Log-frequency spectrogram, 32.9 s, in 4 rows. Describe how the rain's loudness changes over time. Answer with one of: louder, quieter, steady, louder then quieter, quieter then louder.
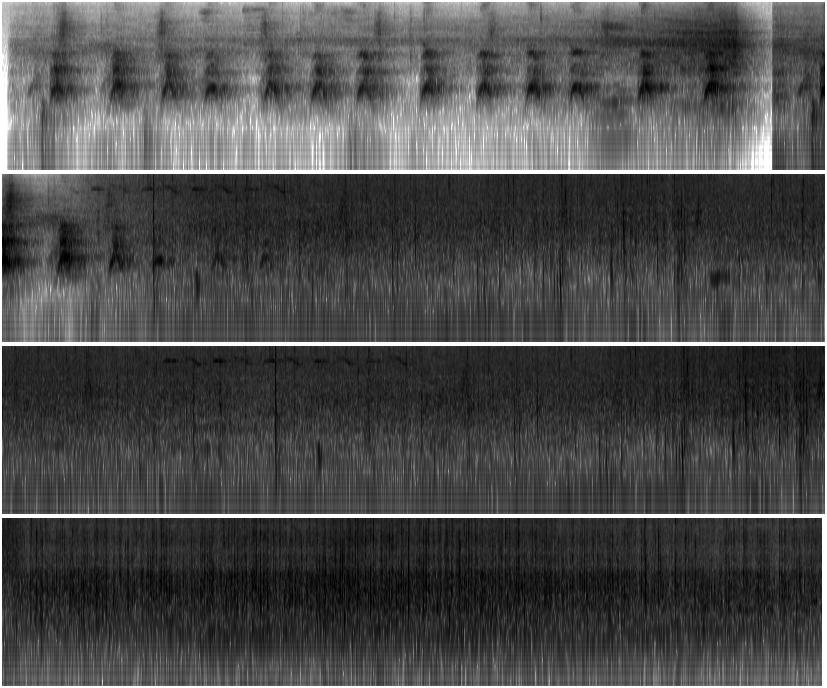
louder.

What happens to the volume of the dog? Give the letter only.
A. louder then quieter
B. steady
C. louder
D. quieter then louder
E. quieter
C.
